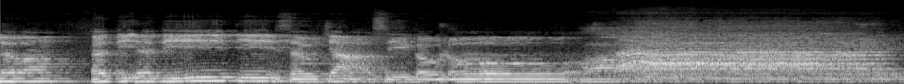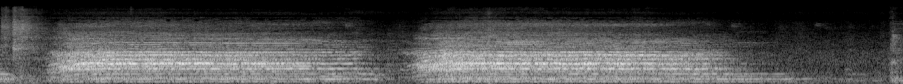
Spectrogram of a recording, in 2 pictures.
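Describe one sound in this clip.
A man chants in long, drawn-out tones through a microphone.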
